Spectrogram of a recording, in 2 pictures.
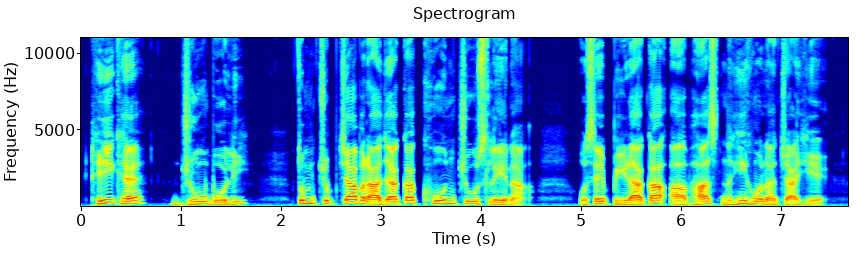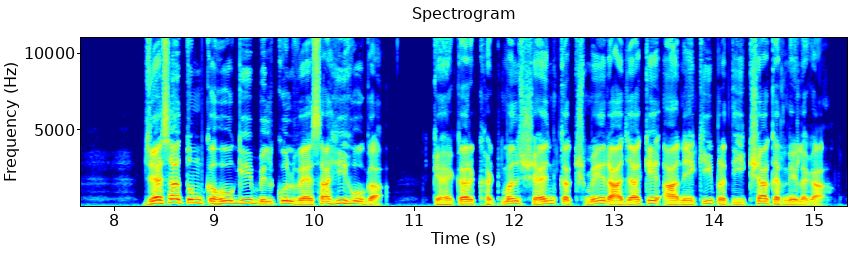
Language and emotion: Hindi, neutral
